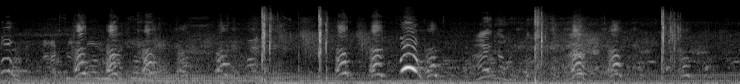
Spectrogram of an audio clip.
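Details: Young K9 dog, a black Belgian Malinois and German Shepherd mix, barks in short repeated bursts during bite training while a handler speaks Polish praise; sharp whip cracks, a humming background tone and faint music also heard.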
